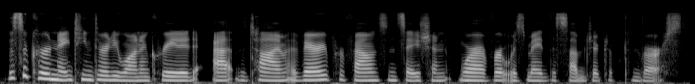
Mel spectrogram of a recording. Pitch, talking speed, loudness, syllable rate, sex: 195 Hz, 200 wpm, -21 LUFS, 5.8 syllables/s, female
